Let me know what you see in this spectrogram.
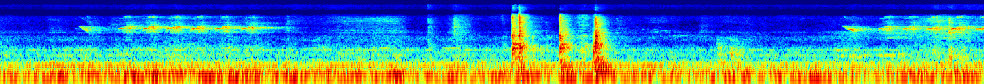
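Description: A small bird's high trilling call twice, each lasting about two seconds, near the start and near the end. Three sharp clicks come in quick succession in the middle, over a steady low hum.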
